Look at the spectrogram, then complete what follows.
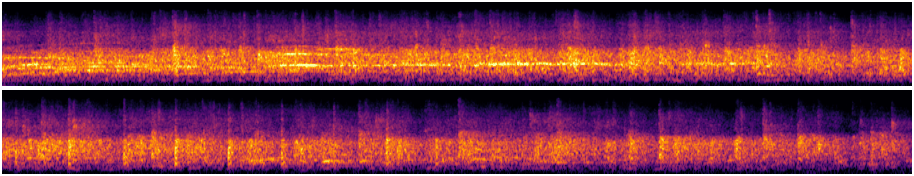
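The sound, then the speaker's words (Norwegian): Many people applaud steadily for about nine seconds, a dense crackle of many hands clapping at once that stays fairly loud before easing off slightly toward the end. “Ja, en applaus.”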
